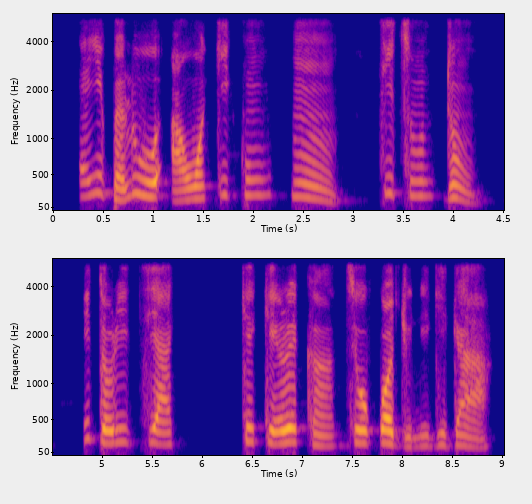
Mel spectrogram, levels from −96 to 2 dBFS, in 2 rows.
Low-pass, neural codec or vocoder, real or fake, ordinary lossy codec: 5.4 kHz; none; real; none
